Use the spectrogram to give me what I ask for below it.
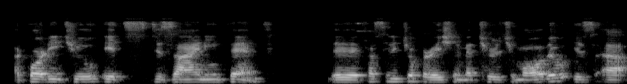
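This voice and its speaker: This man has a Portuguese accent and a medium pitch. He talks at a fairly slow pace with fairly even intonation. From Brazil. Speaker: data center operations trainer. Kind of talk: technical webinar presentation. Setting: online webinar. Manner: halting, with fillers and repetitions.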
